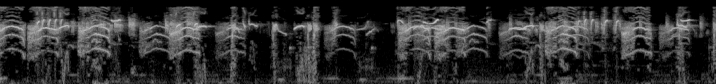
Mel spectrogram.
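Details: Noisy lure calls of little spiderhunter: two loud bursts of packed, high-pitched arched chips and squeaks, separated by a quieter gap near the middle.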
